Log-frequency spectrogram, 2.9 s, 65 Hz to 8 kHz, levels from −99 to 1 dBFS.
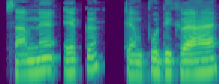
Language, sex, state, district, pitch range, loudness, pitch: Hindi, male, Bihar, Sitamarhi, 125-145 Hz, -24 LUFS, 135 Hz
